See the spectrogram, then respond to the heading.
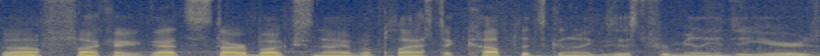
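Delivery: plain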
